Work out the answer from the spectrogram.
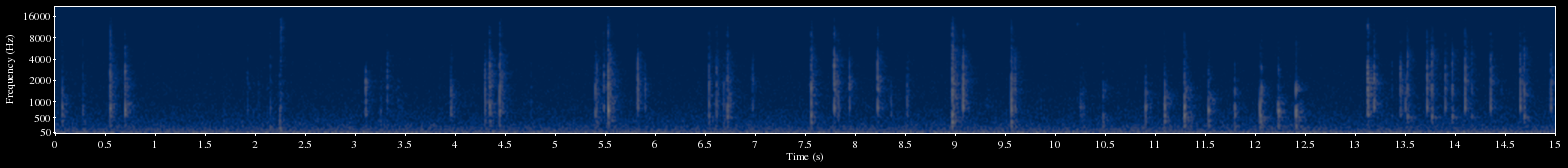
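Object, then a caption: Tablet with aluminium back and glass screen. A thin, solid tablet with an aluminium back and a glass screen is held flat and tapped with fingertips and ten metal rings. Dozens of quiet, sharp, irregular clicks and taps die away almost instantly over a low background rumble.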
